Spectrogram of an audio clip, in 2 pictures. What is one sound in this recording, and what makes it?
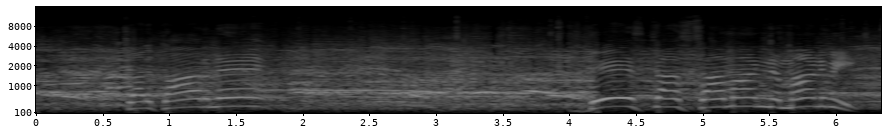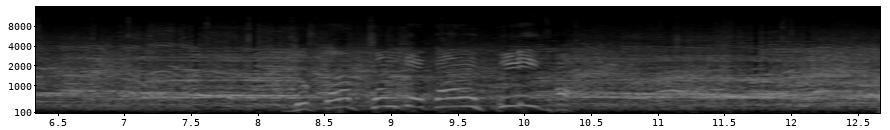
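A crowd shouts and chants in the background.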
